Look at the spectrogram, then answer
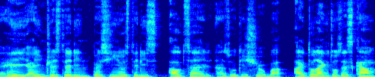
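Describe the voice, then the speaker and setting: Over a silent background in a very clean recording, a man with a Ghanaian accent speaks at a fairly quick pace in a somewhat breathy, medium-pitched voice with monotone, flat intonation. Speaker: international student. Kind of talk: interview.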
